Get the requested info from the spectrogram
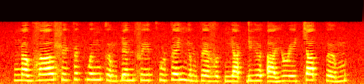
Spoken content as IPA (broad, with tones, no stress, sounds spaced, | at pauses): ŋ a˨˩ w v aː˧˥ ʂ i˧ ʈ ə˦˥ k̚ w ə˧ ŋ k ə˨˩˨ m ɗ ɛ˧ n f e˧˥ t̪ʰ u˨˩˦ ʈ ɛ˧˥ ɲ ə˨˩ m ʈ ɛ˨˩ v ə˨˩ k̚ ɲ a˨˩ k̚ ɗ i˧ ə̯ ʔ a˨˩˦ j ɹ e˧ c a˦˥ t̚ t̪ ə˨˩˦ m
